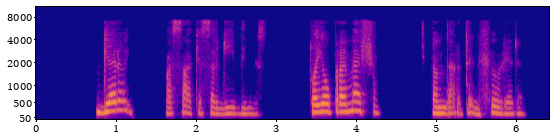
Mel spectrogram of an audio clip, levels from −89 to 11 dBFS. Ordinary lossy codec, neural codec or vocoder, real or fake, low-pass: MP3, 48 kbps; codec, 16 kHz, 1.1 kbps, Voila-Tokenizer; fake; 7.2 kHz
